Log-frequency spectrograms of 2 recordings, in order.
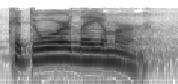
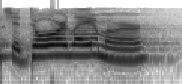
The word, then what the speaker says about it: Kedorlaomer: But these Jordanian kings in the area decide they're going to rebel after 13 years of being subject to, I'm going to say his name right, King Kedorlaomer. It looks like King Cheddar something. I was thinking about King Cheddar cheese. Okay, King Kedorlaomer and three Easter kings aligned with him.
